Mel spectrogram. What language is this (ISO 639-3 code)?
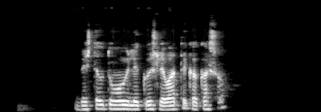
eus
